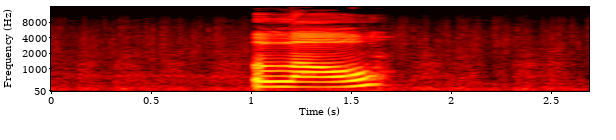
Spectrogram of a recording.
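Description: A dog howls briefly.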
